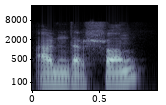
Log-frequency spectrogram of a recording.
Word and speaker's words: Anderson: Uh, we didn't predict correctly the pairing with Matthias, so first table, Larry is playing Christopher Anderson, um, or as I was told, Anderson is correct pronunciation, and on the second table, we have an exciting game between Imre Lider and Michele Borassi.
